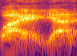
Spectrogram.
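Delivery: very deep sailor voice, dropped way down. Explaining how a cartoon sailor talks, then doing his voice: Popeye voice. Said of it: "his voice is all down here".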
